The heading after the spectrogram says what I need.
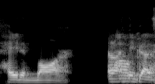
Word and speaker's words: Maher: I appreciate you greatly, man. What are your socials again? Hit me up. Hayden B. Maher, Maher.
